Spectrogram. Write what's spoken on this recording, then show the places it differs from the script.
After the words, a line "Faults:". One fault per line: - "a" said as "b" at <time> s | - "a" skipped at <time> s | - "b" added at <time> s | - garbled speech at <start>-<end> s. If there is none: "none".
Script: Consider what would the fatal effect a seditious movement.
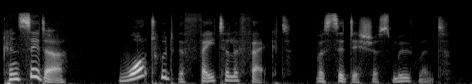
Consider what would the fatal effect a seditious movement.
Faults:
none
